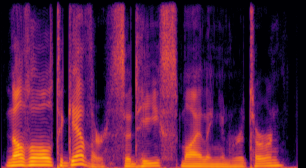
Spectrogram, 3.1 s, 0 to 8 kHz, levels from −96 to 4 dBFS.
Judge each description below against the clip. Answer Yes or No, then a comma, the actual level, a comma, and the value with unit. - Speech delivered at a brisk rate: No, slow, 135 wpm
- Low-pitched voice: Yes, low, 125 Hz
